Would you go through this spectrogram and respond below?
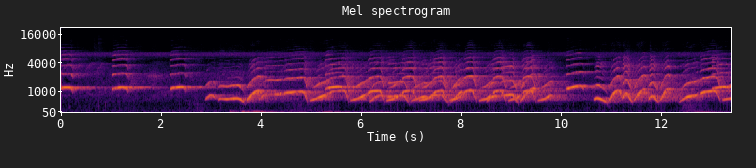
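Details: In the forest of Hollongapar Gibbon Sanctuary, Assam, a pair of Western hoolock gibbons at play open with a few clear whistled hoots, then build into a dense, overlapping series of swooping whoops that rise and fall quickly.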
